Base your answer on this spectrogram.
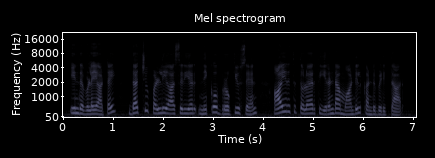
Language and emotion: Tamil, neutral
